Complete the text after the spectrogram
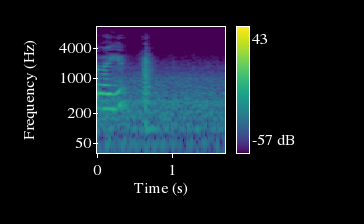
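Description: A woman speaks briefly and calmly, close by.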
